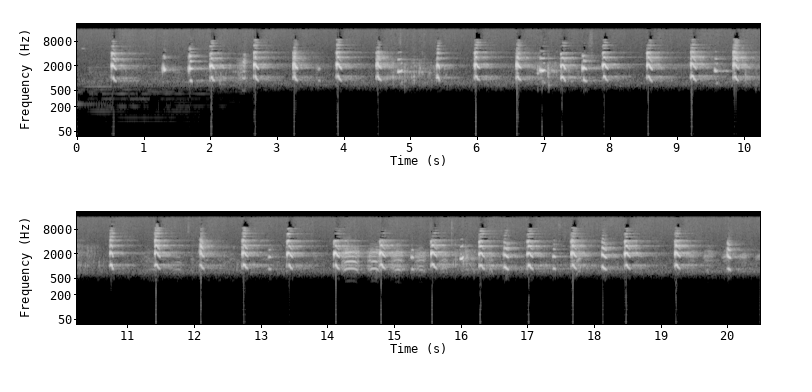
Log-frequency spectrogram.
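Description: Eurasian coots calling from the reeds around a pond in Toneri Park, Adachi Ward, Tokyo: a long, steady series of loud, nasal honking notes repeated in quick rhythm, some overlapping, with no voices present.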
